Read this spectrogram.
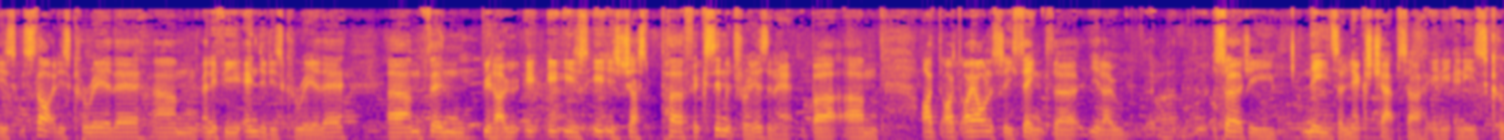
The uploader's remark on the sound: Podcast from the Pub. Hooked up in a lovely boozer in Chertsey to shoot the breeze.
